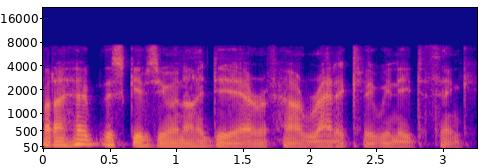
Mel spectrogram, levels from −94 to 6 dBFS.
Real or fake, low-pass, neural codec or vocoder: real; 7.2 kHz; none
